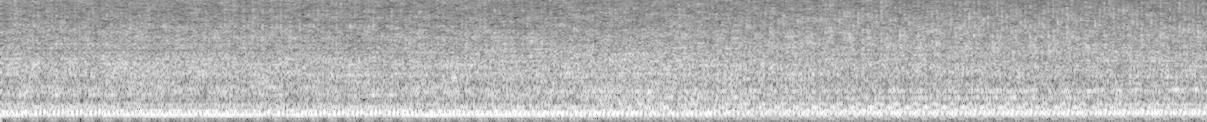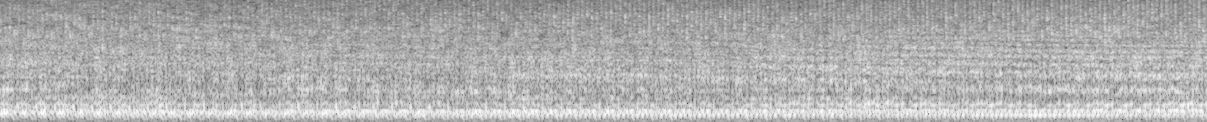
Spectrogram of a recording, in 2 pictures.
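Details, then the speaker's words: Race car idling after a fresh rebuilt cylinder head (new valves, valve seals, keepers) and a valve adjustment, following months of repair after breaking it: loud raspy idle, fairly even pulse, no knocking, sounds healthy. "New cylinder head package, new valves, new valve seals, new keepers, and yeah. So the head's fresh. Sounds good. Sounds healthy."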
